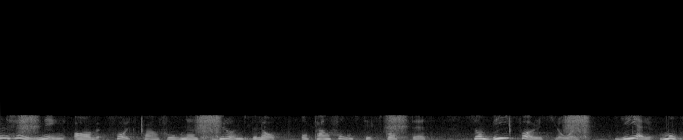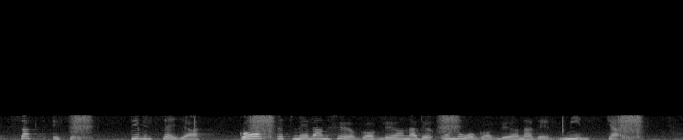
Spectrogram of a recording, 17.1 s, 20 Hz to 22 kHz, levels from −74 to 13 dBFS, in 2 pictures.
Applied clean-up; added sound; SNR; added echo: none; Respiratory sounds; 15 dB; none.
